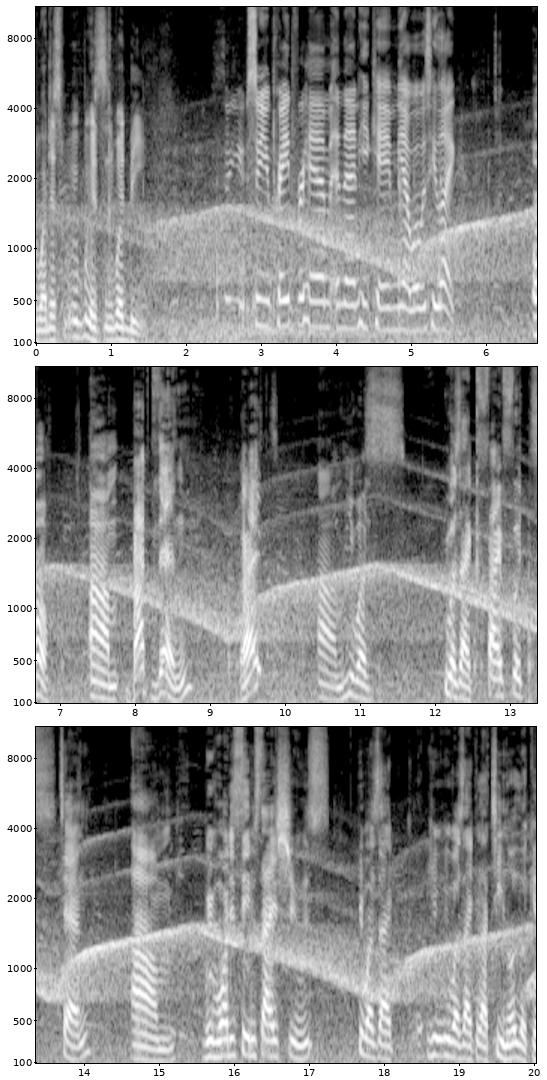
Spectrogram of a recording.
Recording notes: goes nightwalking in New York City and talks to strangers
